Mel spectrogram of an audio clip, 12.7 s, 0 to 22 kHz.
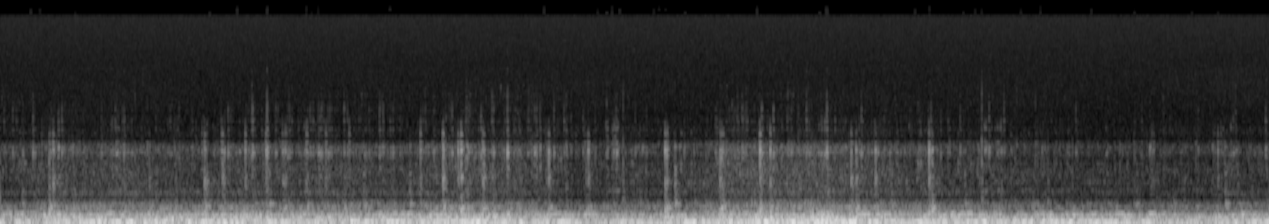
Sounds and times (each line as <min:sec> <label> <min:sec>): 0:00.0 contact microphone on a pile of sea debris 0:12.6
